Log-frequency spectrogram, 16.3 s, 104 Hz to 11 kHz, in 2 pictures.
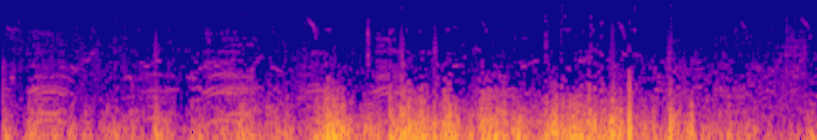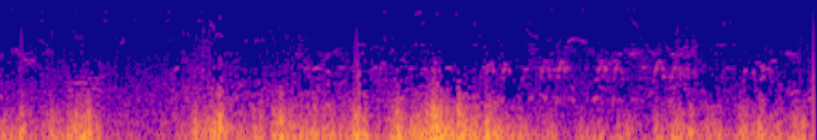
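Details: Wildebeest herd on the shortgrass plains of Ndutu in the southern Serengeti, Tanzania, in February 2024. Deep, nasal grunts overlap continuously in low rumbling waves, surging around four and twelve seconds, with no other clear sounds.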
